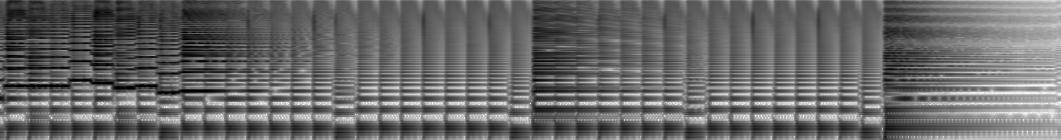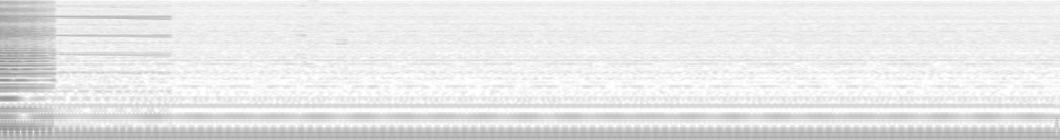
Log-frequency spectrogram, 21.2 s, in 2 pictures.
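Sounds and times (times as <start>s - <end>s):
chiptune music on a SID CSG 8580R5 chip: 0.0s - 11.2s.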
